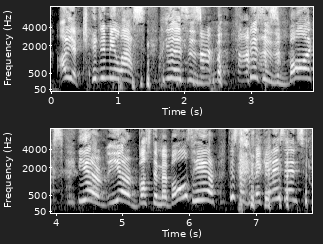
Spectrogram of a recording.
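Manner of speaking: very high, hammed-up Scottish accent; indignant Scottish squawk, played for laughs; mock Scottish Cable. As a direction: rant in a silly high Scottish voice. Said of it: "everything in a Scottish accent".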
